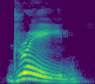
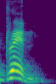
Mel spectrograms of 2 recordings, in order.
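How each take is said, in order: First: The vowel is a long, stretched diphthong. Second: The vowel is short, without a long glide. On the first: The speaker calls it right. "A nice long diphthong sound there" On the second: The speaker calls it wrong. "Don't say drain"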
